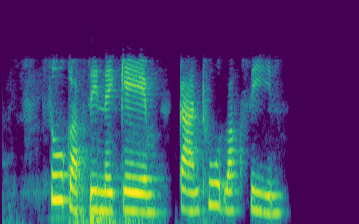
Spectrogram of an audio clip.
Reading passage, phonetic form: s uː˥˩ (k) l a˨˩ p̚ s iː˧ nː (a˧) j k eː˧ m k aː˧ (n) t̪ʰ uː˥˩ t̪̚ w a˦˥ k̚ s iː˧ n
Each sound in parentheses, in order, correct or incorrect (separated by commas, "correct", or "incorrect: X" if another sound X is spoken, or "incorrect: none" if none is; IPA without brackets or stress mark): correct, correct, correct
